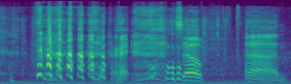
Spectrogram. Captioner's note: laughs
